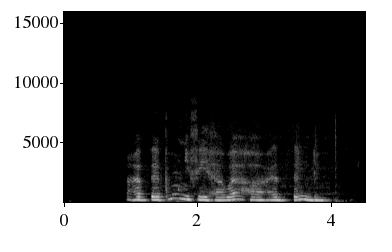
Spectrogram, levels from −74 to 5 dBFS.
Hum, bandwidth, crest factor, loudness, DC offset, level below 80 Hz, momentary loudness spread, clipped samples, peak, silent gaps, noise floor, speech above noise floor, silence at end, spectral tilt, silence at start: none; 7.4 kHz; 16 dB; -23 LUFS; under 0.1%; -74 dBFS; 6 LU; under 0.1%; -8 dBFS; none; -85 dBFS; 62 dB; 0.45 s; -7.5 dB/octave; 0.95 s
